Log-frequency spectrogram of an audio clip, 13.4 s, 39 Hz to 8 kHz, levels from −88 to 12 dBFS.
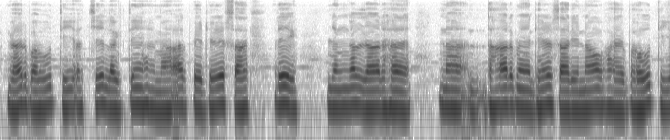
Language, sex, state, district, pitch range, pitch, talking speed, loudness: Hindi, male, Bihar, Araria, 130-145 Hz, 135 Hz, 105 wpm, -20 LUFS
